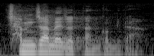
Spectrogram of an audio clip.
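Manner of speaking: normal talking voice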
